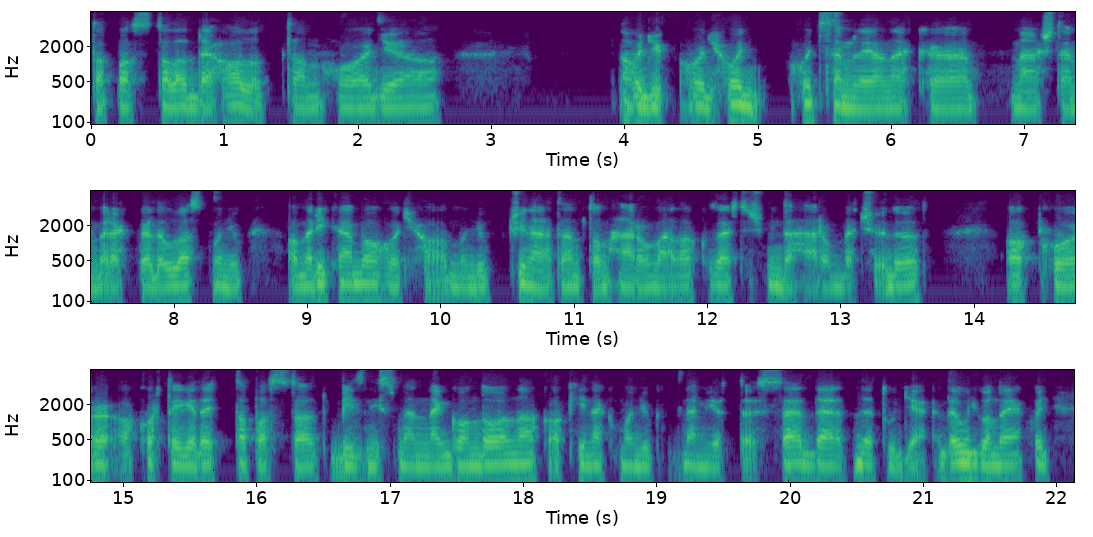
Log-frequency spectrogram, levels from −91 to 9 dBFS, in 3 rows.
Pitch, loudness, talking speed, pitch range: 90 Hz, -22 LUFS, 120 wpm, 85-95 Hz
